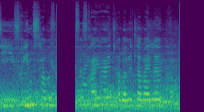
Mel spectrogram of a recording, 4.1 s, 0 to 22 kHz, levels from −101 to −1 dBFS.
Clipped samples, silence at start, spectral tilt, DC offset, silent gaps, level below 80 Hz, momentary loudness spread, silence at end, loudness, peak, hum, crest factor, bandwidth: under 0.1%; 0 s; -7.5 dB/octave; under 0.1%; 1.13-1.51 s; -50 dBFS; 9 LU; 0.5 s; -27 LUFS; -12 dBFS; none; 16 dB; 13.5 kHz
